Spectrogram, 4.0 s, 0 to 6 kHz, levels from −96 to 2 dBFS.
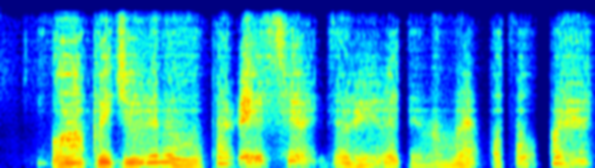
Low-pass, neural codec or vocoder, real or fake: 5.4 kHz; codec, 44.1 kHz, 0.9 kbps, DAC; fake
